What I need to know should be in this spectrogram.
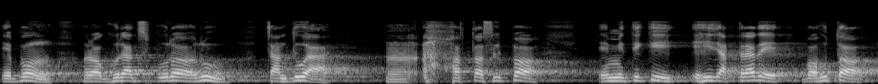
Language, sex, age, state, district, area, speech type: Odia, male, 45-60, Odisha, Nayagarh, rural, spontaneous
